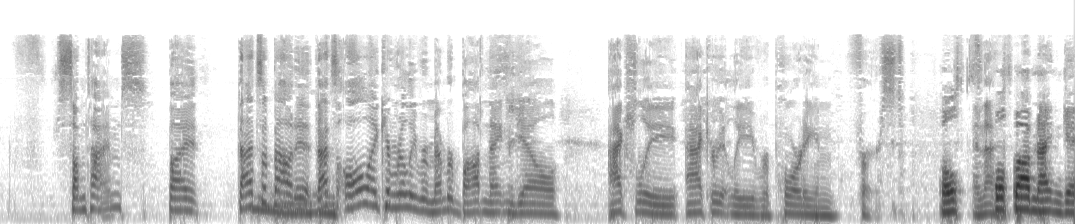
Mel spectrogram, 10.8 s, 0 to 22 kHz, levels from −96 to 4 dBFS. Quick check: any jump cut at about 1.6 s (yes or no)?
yes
